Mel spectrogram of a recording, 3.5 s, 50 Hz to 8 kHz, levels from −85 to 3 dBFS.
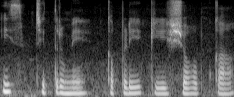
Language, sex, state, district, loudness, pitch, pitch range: Hindi, male, Chhattisgarh, Raipur, -16 LUFS, 175 Hz, 165-190 Hz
